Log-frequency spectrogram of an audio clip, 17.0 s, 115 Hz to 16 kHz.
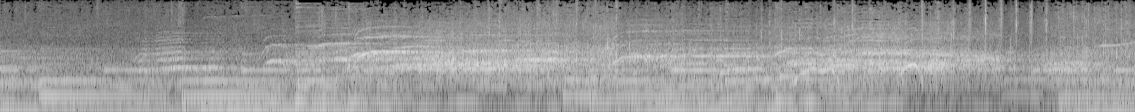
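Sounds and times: acoustic guitar playing: 0.0 - 17.0
audience whooping and cheering: 3.7 - 17.0.

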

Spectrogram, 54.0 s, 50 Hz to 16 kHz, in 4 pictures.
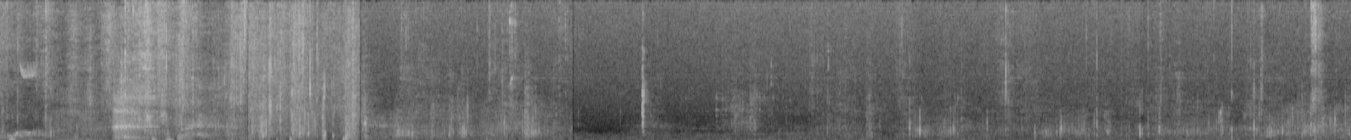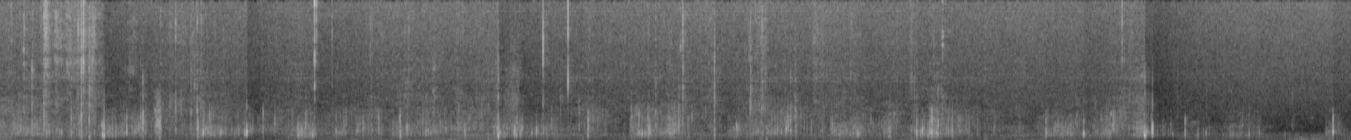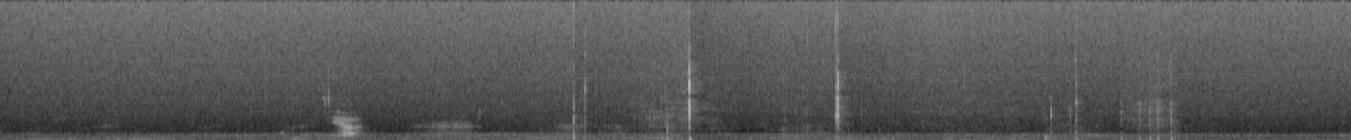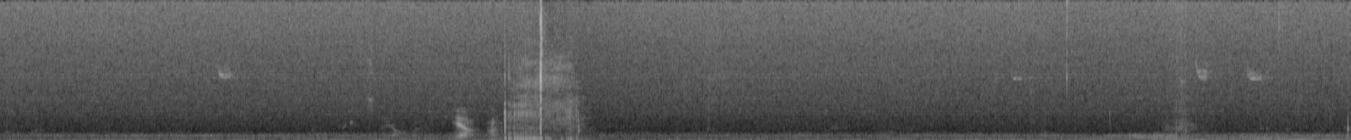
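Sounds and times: footsteps through dry grass: 0.1 - 5.8, 7.2 - 27.0.

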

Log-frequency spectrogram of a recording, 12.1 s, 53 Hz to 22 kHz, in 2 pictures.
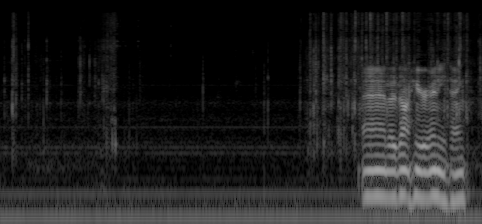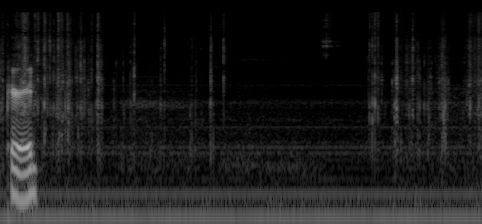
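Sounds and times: plastic pouch crinkling: 0.0 - 1.8, 3.1 - 9.0, 10.6 - 12.0
low steady hum: 0.0 - 12.0.

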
